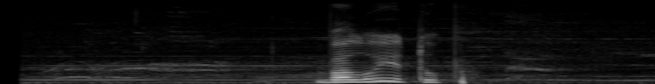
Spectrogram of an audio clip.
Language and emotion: Russian, neutral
